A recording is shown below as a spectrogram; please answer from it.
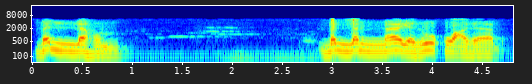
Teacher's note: لاحظ اللام أدغمت باللام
